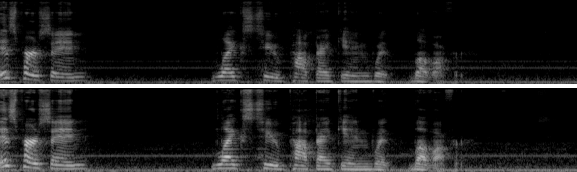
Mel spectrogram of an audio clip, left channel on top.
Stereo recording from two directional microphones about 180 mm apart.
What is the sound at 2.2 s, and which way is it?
Speech, 20° left (ahead or behind).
